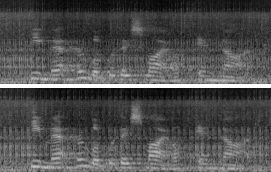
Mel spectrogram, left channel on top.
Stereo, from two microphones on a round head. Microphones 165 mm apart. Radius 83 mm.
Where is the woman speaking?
45° right (ahead or behind), 2 m; by 2.6 s 15° right (ahead or behind), 1.6 m.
